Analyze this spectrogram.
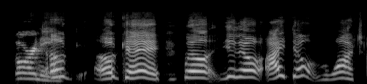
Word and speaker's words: Sigourney: Her last name is Weaver, and it starts with Sigourney. Sigourney.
